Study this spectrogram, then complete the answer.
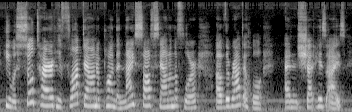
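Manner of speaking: usual speaking voice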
